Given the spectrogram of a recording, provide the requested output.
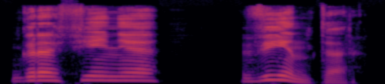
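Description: A man voicing a dying young woman who speaks in a high, trembling, pleading voice. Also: sing-song, takes it slowly, no room sound, clean studio sound, full character voice. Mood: faint. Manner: pleading, emotional.

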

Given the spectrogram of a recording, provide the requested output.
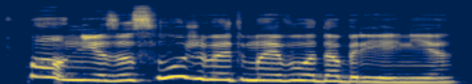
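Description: A woman's voice: sits high, very animated, a little slow, voice pushed up. A woman voicing a vain, foolish king in a storybook reading, pompous and self-satisfied. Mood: pleased. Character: vain foolish male king, middle-aged.

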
